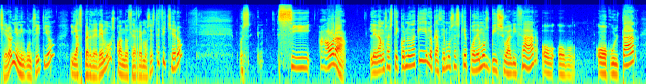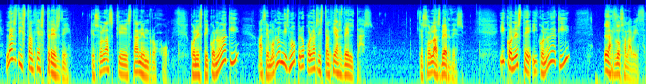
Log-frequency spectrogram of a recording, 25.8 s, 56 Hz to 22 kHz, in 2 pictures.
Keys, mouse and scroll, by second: 1.0-2.3 middle drag, 2.4-3.4 middle drag, 3.8 middle click, 8.9 click, 12.4 click, 14.6 click, 16.0 click, 18.8 click, 20.5 click, 22.1 click, 22.7 click.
